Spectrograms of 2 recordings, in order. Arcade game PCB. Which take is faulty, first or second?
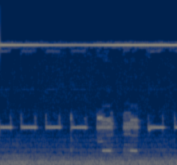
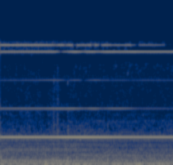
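second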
